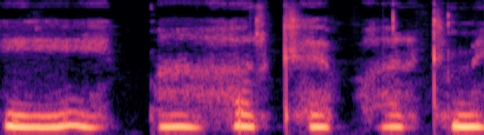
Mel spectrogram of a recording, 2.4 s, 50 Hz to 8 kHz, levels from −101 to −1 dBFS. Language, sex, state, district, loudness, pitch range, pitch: Hindi, female, Bihar, Gaya, -23 LUFS, 245-255 Hz, 250 Hz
